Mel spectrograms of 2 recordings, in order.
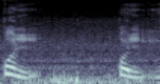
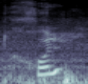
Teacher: Whenever you read qaf, remember there is a bouncing sound. But whenever you are reading kha, you are getting the vibration sound.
